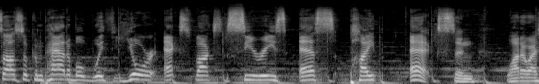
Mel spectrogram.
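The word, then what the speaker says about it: Xbox Series S|X: also compatible with your Xbox series s pipe X and why do I say pipe because that's how you pronounce that character it's the pipe character which has virtually no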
